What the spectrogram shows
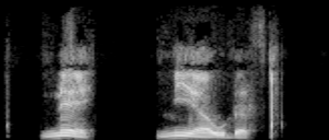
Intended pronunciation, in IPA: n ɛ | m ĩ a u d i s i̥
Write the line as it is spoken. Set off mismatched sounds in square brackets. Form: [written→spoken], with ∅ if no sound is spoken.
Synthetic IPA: n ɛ | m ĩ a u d [i→a] s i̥

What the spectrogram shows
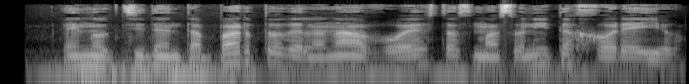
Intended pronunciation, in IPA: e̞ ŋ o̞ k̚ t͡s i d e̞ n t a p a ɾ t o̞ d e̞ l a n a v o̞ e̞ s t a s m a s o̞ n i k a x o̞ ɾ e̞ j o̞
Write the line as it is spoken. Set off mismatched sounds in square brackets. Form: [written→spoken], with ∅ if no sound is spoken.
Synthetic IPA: e̞ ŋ o̞ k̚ t͡s i d e̞ n t a p a ɾ t o̞ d e̞ l a n a v o̞ e̞ s t a s m a s o̞ n i [k→t] a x o̞ ɾ e̞ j o̞

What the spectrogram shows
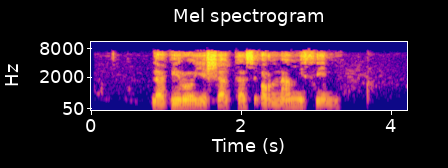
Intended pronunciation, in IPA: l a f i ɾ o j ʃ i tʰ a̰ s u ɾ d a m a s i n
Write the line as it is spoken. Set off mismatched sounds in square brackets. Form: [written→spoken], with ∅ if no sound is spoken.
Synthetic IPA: l a [f→v] i ɾ o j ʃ [i→a] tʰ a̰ s [u→o] ɾ [d→n] a m [a→i] s i n

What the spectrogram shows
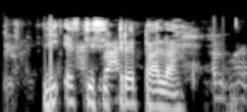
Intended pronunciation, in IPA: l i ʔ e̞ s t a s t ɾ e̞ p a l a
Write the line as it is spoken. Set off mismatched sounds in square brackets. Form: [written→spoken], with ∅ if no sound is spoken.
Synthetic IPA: l i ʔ e̞ s t [a→i] s t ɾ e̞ p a l a

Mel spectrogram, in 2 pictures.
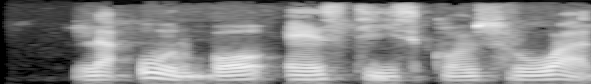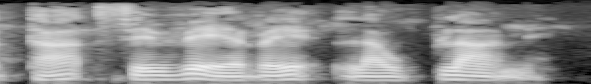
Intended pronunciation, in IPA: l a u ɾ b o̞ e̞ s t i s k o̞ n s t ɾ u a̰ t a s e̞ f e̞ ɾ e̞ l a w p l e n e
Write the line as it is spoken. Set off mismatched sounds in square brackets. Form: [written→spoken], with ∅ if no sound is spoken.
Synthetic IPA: l a u ɾ b o̞ e̞ s t i s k o̞ n s t ɾ u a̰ t a s e̞ [f→v] e̞ ɾ e̞ l a w p l [e→a] n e

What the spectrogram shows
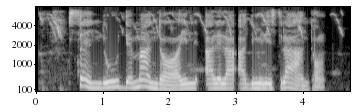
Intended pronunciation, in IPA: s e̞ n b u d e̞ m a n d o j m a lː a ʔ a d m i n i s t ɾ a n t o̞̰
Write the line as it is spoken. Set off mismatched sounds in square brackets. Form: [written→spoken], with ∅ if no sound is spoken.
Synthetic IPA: s e̞ n [b→d] u d e̞ m a n d o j [m→n] a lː a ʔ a d m i n i s t ɾ a n t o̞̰

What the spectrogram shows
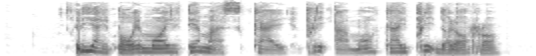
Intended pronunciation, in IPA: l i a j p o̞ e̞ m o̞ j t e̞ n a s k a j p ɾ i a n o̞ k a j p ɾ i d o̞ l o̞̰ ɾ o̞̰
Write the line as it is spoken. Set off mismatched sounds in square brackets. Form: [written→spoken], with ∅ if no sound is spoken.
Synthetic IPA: l i a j p o̞ e̞ m o̞ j t e̞ [n→m] a s k a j p ɾ i a [n→m] o̞ k a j p ɾ i d o̞ l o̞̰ ɾ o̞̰

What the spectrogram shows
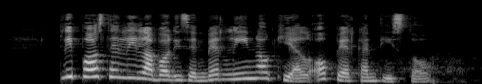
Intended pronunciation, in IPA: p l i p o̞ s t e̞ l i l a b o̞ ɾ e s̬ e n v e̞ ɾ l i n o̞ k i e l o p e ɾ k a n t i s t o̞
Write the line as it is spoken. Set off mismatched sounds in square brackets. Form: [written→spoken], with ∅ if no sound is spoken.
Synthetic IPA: p l i p o̞ s t e̞ l i l a b o̞ ɾ [e→i] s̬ e n [v→b] e̞ ɾ l i n o̞ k i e l o p e ɾ k a n t i s t o̞

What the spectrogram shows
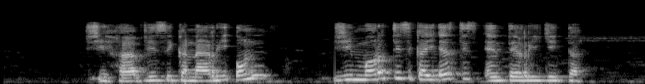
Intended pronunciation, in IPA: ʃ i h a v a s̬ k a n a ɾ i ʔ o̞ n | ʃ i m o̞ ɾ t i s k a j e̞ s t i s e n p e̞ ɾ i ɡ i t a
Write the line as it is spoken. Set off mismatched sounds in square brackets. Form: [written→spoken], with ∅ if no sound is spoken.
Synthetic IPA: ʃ i h a v [a→i] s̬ k a n a ɾ i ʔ o̞ n | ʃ i m o̞ ɾ t i s k a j e̞ s t i s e n [p→t] e̞ ɾ i ɡ i t a

